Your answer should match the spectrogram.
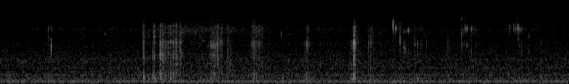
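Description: Corn sticks from a 2020 US halal MRE with lamb jalfrezi crunched between the teeth, a few sharp close bites and chewing clicks scattered over a quiet room hum.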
